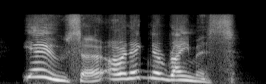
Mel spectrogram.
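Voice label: English male, voice; Pirates Of The Caribbean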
